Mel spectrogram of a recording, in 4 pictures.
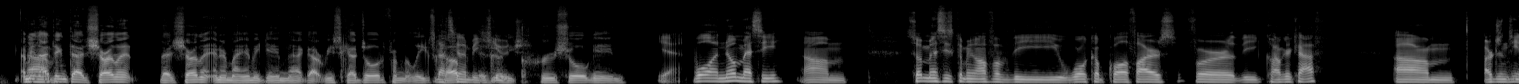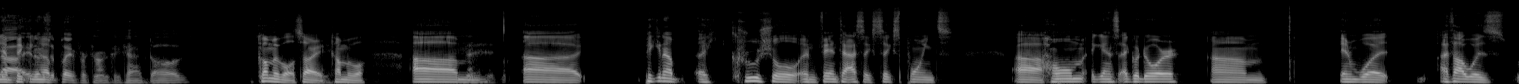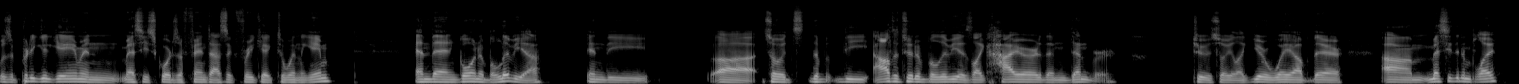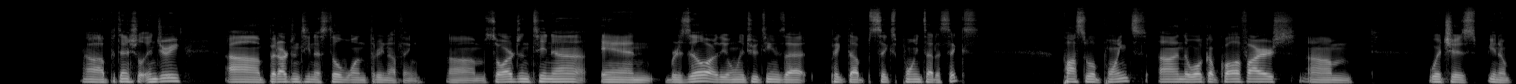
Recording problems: none

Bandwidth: 16.5 kHz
